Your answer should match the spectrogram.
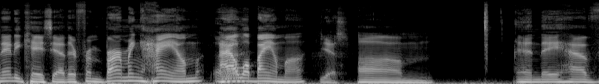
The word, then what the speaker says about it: Birmingham: So if you don't know about ERRA, ERRA is an American progressive metalcore band from Birmingham, Alabama, or BirmingHAM if you're American.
